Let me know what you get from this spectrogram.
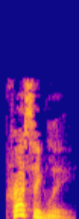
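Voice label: "pressingly", British English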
